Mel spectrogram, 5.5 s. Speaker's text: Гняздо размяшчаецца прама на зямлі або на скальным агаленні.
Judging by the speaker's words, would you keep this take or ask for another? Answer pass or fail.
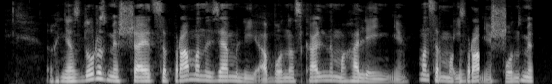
fail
